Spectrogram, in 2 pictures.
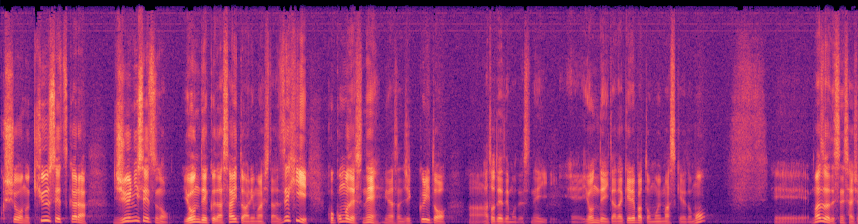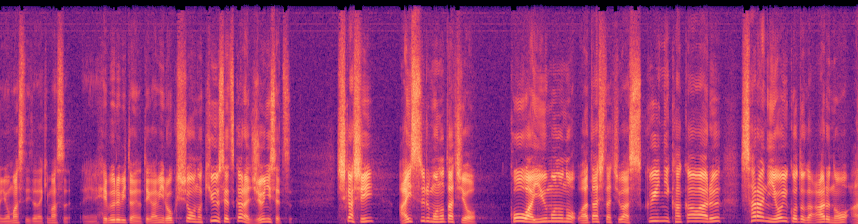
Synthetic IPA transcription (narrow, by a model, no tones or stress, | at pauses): ɾokɯ̟̥ɕo̞ːno̞kʲʰɨːse̞t͡sɨ̥kaɾa | d͡ʑɨːɲ̟ise̞t͡sɨno̞ | jõ̞nd̪e̞kɯ̟d̪asait̪o̞aɾʲimaɕi̥t̪aze̞çʲiko̞ko̞mo̞d̪e̞sɨne̞mʲinasãɲ̟d͡ʑikːɯ̟ɾʲit̪o̞̰ | a̰t̪o̞d̪e̞d̪e̞mo̞d̪e̞sɨ̥ne̞ | jõ̞nd̪e̞it̪ad̪ake̞ɾe̞bat̪o̞ːmo̞imasɨ̥ke̞ɾe̞d̪o̞mo̞ | ḛːmazɨβad̪e̞sɨne̞saiɕo̞jo̞maset̪eit̪ad̪akʲimasɨ̰ehe̞bɯ̟ɾɯ̟bʲit̪o̞ino̞t̪e̞ɡamʲiɾo̞kɯ̟̥ɕo̞ːno̞kʲɨːse̞t͡sɨ̥kaɾaʑɨːɲ̟ise̞t͡sɨ̥ | ɕi̥kaɕi | aisɨɾɯ̟mo̞no̞t̪at͡ɕio̞ | ko̞ːβajɯːmo̞no̞no̞βat̪aɕi̥t̪at͡ɕiβasɨ̥kɯ̟iɲ̟ikakaβaɾɯ̟ | saɾaɲ̟ijo̞iko̞t̪̬o̞ɡaaɾɯ̟no̞ːʔa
